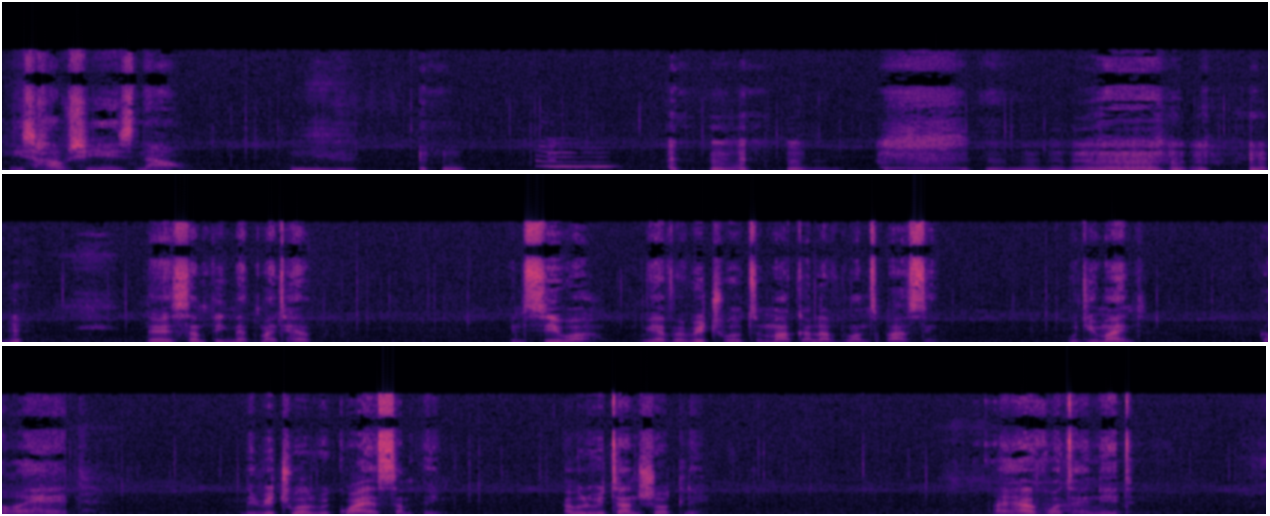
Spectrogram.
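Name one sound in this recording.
A woman speaks calmly, heard close.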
